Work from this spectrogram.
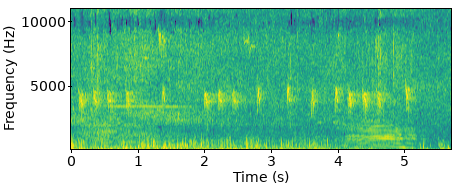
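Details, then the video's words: Cow in a herd of cattle out on a green field enjoying the grass: constant low rustling and chewing noise, faint high chirps ticking repeatedly in the background, then one short arched moo near the end. "Suara Sapi Moo"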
